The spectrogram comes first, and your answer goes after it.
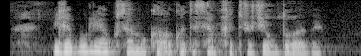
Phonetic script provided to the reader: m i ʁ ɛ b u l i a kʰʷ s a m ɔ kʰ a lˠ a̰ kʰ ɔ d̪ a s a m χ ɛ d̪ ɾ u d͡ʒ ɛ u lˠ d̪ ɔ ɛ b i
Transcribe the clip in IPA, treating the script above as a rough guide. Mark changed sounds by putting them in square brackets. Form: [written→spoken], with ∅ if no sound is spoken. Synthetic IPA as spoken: m i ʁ ɛ b u l i a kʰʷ s a m ɔ kʰ a lˠ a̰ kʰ ɔ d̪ a s a m χ ɛ d̪ ɾ [u→ɔ] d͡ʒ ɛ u lˠ d̪ ɔ ɛ b i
